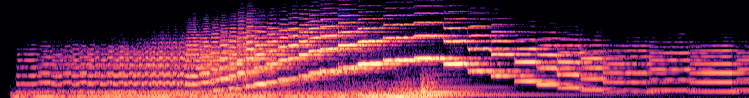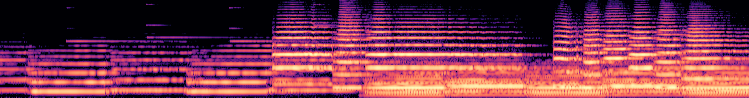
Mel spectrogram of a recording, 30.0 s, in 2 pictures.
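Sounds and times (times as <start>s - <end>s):
brass instruments: 0.2s - 29.9s.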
